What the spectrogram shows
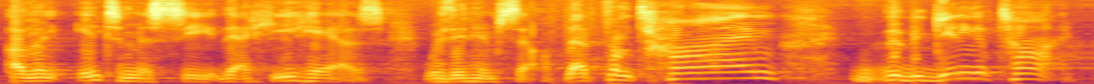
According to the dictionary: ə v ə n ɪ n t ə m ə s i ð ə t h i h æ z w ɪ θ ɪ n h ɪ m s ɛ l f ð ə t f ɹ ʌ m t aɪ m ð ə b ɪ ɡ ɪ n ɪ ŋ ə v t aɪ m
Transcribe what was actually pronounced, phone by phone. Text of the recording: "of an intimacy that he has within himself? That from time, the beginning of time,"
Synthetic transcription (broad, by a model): ə v ə n ɪ n t ə m ə s i ð ə t h i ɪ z w ɪ θ ɪ n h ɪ m s ɛ l f ð ə t f ɹ ʌ m t aɪ m ð ə b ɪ ɡ ɪ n ɪ ŋ ə v t aɪ m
